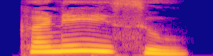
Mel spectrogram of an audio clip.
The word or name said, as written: ಗುಣಿಯಿಸು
